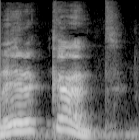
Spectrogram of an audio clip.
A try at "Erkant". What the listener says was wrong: English. H, not K.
